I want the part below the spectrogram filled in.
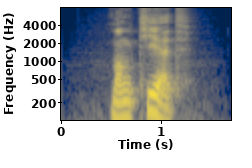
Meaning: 1. past participle of montieren 2. inflection of montieren: third-person singular present 3. inflection of montieren: second-person plural present 4. inflection of montieren: plural imperative
- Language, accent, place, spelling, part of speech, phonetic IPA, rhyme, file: German, Germany, Berlin, montiert, verb, [mɔnˈtiːɐ̯t], -iːɐ̯t, De-montiert.ogg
